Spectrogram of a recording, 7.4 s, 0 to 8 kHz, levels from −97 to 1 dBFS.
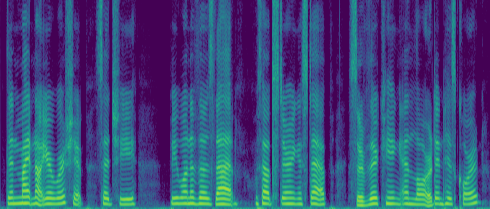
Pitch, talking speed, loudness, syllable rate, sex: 210 Hz, 195 wpm, -18 LUFS, 5.2 syllables/s, female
